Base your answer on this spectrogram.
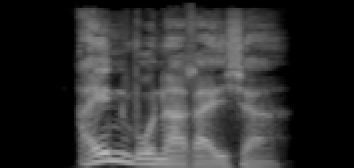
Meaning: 1. comparative degree of einwohnerreich 2. inflection of einwohnerreich: strong/mixed nominative masculine singular 3. inflection of einwohnerreich: strong genitive/dative feminine singular
- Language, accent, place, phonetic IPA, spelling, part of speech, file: German, Germany, Berlin, [ˈaɪ̯nvoːnɐˌʁaɪ̯çɐ], einwohnerreicher, adjective, De-einwohnerreicher.ogg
